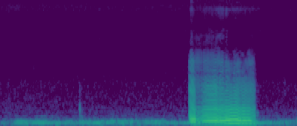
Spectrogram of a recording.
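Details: One loud snore of nearly a second comes from Karashi, a twelve-year-old cat, asleep and perhaps with a cold; the rough, buzzy tone follows faint low background hum.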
